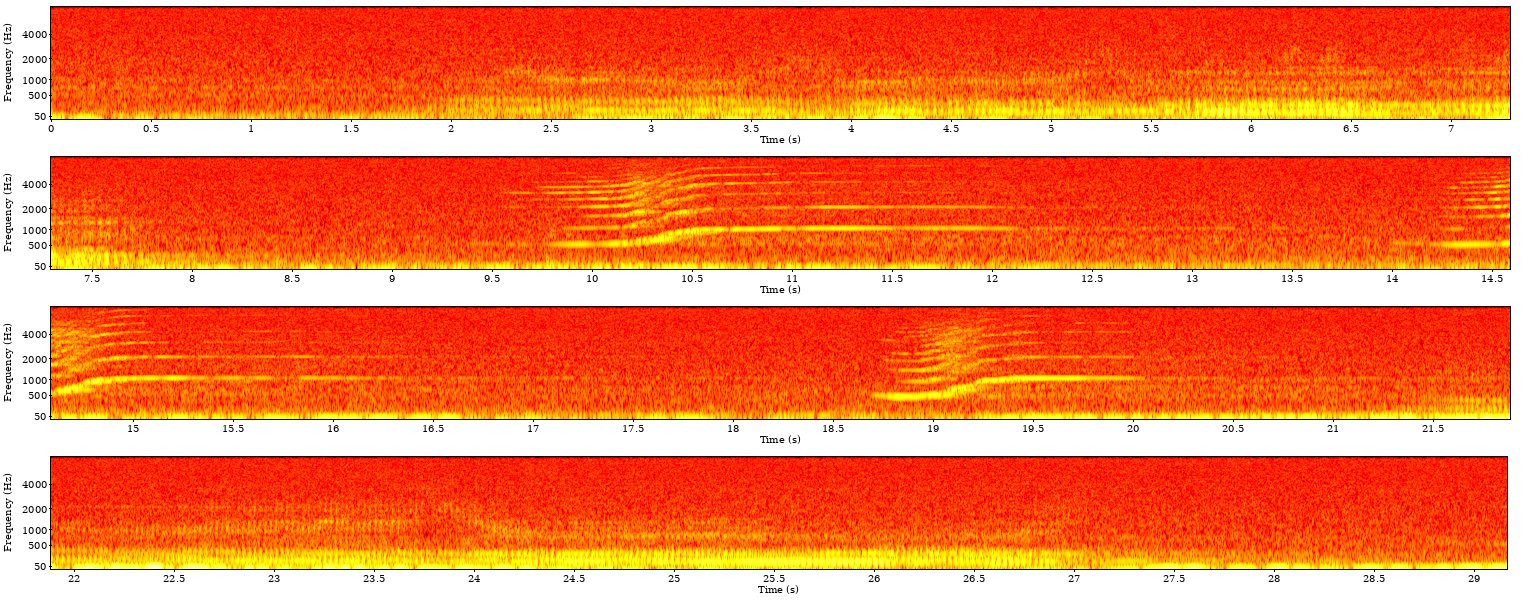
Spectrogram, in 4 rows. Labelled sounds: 2.4	2.8	humpback whale, 0.90 to 1.2 kHz
4.0	4.3	humpback whale, 0.80 to 0.96 kHz
9.5	11.7	humpback whale, 0.80 to 6.4 kHz
14.2	15.4	humpback whale, 0.80 to 7.5 kHz
18.8	20.0	humpback whale, 0.80 to 4.3 kHz
24.0	24.4	humpback whale, 0.80 to 1.2 kHz

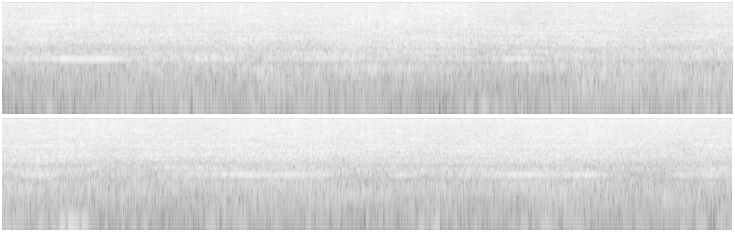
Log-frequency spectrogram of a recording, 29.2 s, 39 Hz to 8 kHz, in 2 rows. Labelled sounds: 4.9	5.2	vessel noise, 3.2 to 3.3 kHz

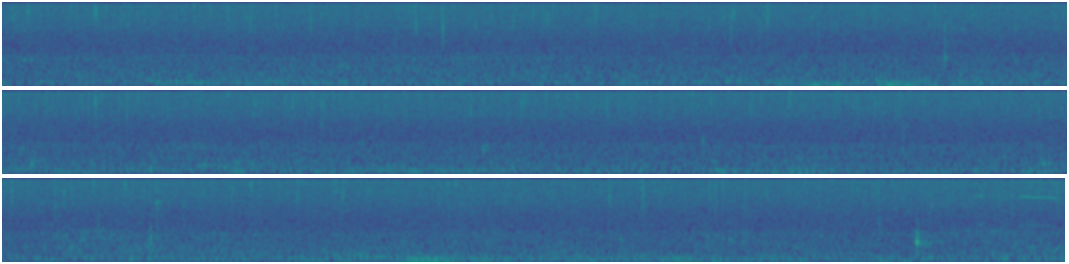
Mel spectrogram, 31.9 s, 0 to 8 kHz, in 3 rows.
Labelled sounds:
31.5	31.9	Pacific white-sided dolphin, 1.3 to 7.1 kHz

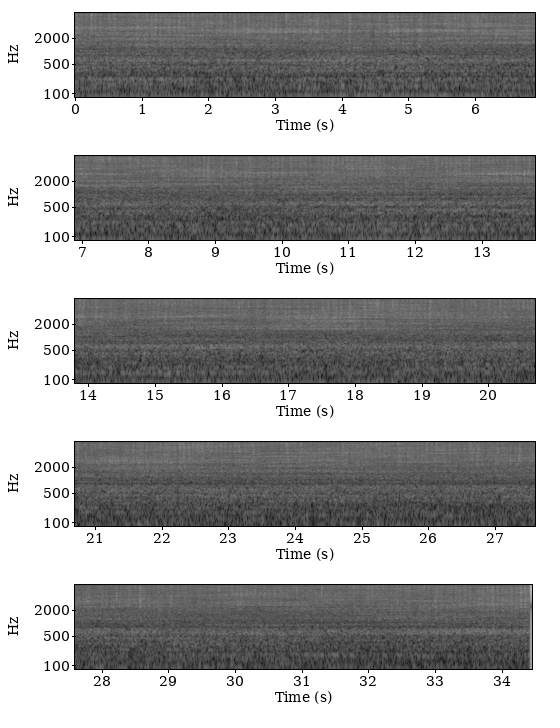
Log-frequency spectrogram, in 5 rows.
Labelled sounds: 7.8	8.1	vessel noise, 4.7 to 4.8 kHz
9.6	9.8	vessel noise, 3.0 to 3.3 kHz
14.3	14.6	vessel noise, 2.6 to 2.8 kHz

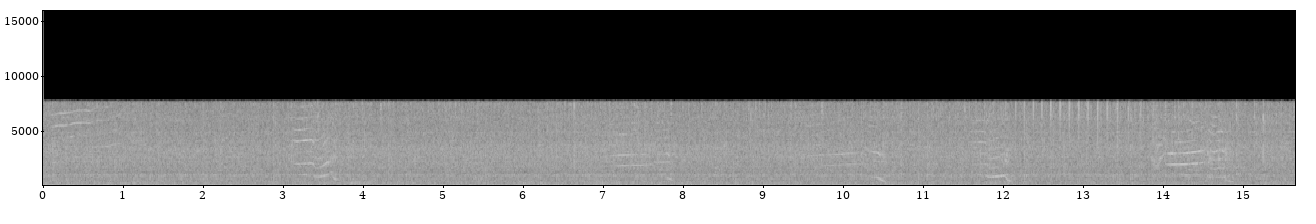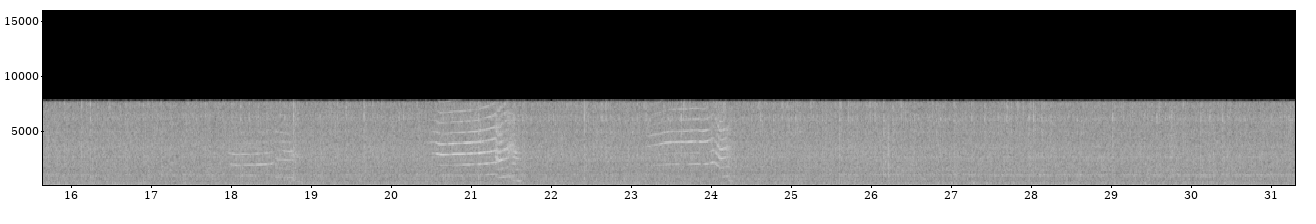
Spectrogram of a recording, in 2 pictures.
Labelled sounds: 0.0	1.6	killer whale, 0.82 to 8.0 kHz
3.0	3.8	killer whale, 0.19 to 8.0 kHz
6.9	8.0	killer whale, southern resident, J pod, call S01, 0.19 to 7.4 kHz
9.2	10.8	killer whale, southern resident, J pod, call S01, 0.13 to 7.3 kHz
11.4	12.3	killer whale, southern resident, J pod, call S01, 0.22 to 7.4 kHz
13.8	15.1	killer whale, southern resident, J pod, call S01, 0.22 to 6.9 kHz
17.9	18.9	killer whale, southern resident, J pod, call S01, 0.24 to 7.7 kHz
20.2	21.9	killer whale, southern resident, J pod, call S01, 0.26 to 8.0 kHz
23.1	24.5	killer whale, southern resident, J pod, call S01, 0.24 to 8.0 kHz

